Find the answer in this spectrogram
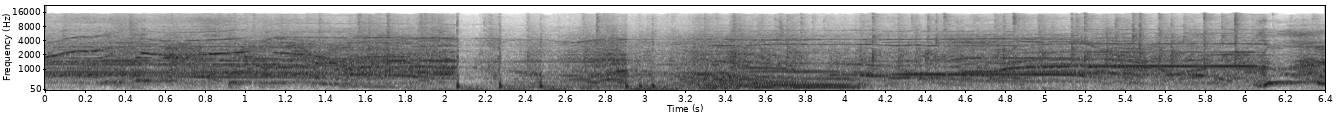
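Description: Club concert crowd cheering and yelling, many voices shouting over one another. About three seconds in, a short low pitched note sounds for about a second beneath the shouting.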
